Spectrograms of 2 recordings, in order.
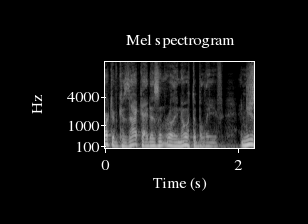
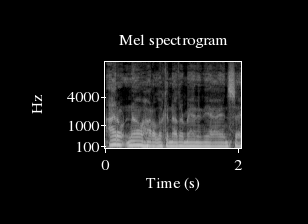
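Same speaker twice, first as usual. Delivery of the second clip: normal talking voice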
